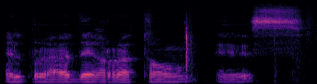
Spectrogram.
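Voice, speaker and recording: A man teaching a language class at an unhurried, very slow pace. His voice sits in the middle range, neither high nor low. He repeats each example patiently and keeps checking that his students follow. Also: little pitch movement, warm tone, a little hiss or hum. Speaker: Spanish teacher.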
